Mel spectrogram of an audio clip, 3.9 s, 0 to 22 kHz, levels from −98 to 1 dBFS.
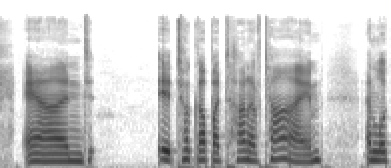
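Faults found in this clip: No audible faults found; nothing to action.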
